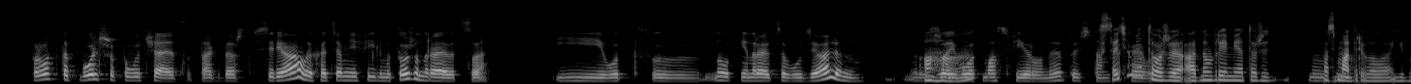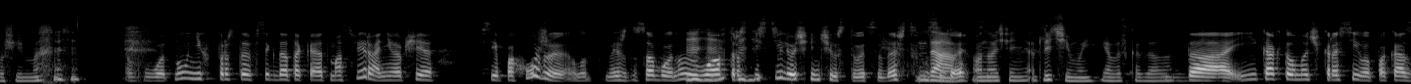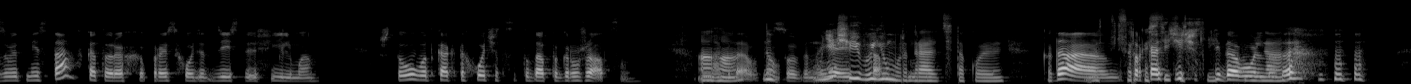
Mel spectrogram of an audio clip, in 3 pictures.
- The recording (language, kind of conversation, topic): Russian, unstructured, Какое значение для тебя имеют фильмы в повседневной жизни?
- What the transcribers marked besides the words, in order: other background noise; chuckle; laughing while speaking: "что называется"; "если" said as "есси"; laughing while speaking: "саркастически довольно, да?"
